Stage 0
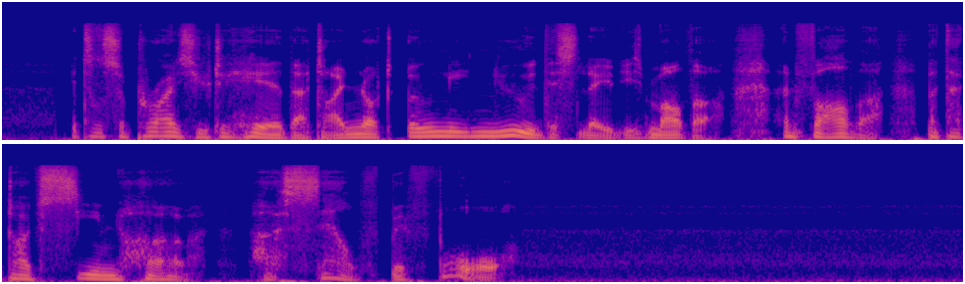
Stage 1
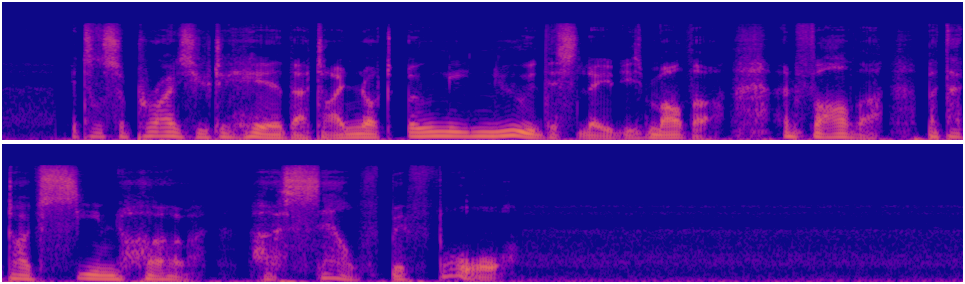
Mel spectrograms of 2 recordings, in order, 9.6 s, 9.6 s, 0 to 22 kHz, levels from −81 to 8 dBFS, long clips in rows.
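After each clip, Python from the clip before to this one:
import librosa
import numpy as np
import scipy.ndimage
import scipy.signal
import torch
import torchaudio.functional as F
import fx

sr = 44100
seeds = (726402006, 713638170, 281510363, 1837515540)

y = x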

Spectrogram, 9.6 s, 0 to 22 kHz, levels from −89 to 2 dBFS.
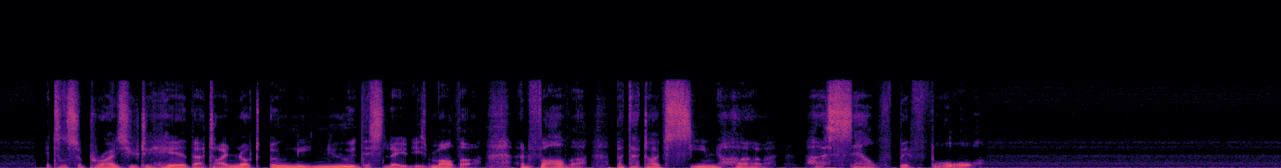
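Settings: y = fx.low_shelf(x, sr, hz=150.0, db=3.0)
y = y * 10.0 ** (-6.5 / 20.0)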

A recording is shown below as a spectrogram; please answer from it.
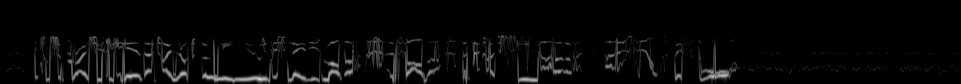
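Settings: y = fx.sine_speech(x, sr)
y = y * 10.0 ** (6.5 / 20.0)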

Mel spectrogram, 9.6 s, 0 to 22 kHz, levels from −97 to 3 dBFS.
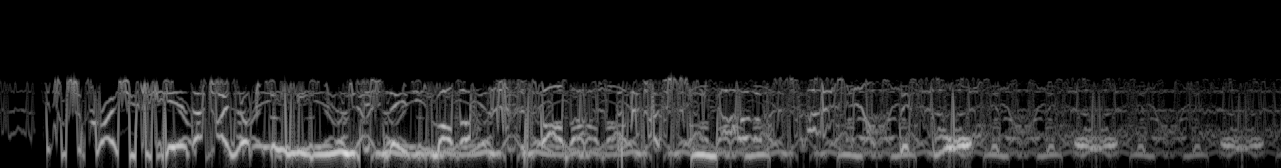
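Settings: y = fx.reverse_delay_fb(x, sr, ms=548, feedback_pct=67, wet_db=-13)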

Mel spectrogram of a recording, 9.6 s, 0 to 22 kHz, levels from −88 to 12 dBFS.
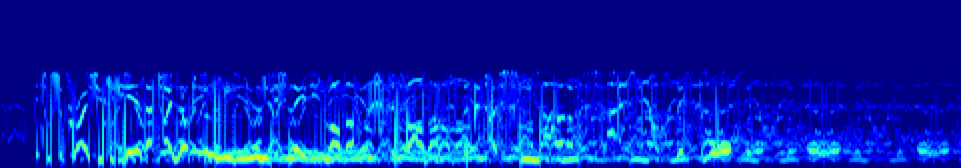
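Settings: y = fx.echo_feedback(x, sr, ms=334, feedback_pct=34, wet_db=-20.0)
y = y * 10.0 ** (-7.0 / 20.0)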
